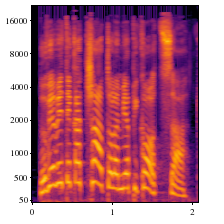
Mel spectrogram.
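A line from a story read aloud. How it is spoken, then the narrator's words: Thundering. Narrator (Italian): tuonava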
